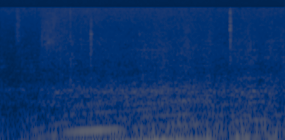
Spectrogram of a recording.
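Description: A car accelerates gently on a road, its engine rumble swelling and holding as it gathers speed, heard from inside the cabin with no one talking.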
